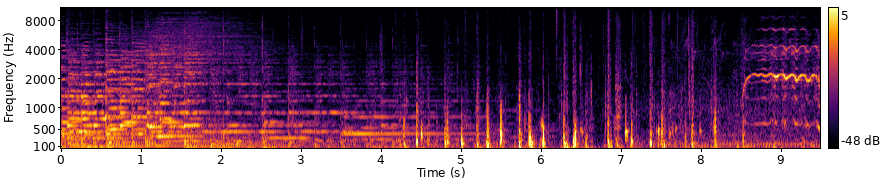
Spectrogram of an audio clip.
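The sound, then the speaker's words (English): The hooves of a horse named Plato clip-clop in a quick, steady rhythm over a musical background, growing clear after a few seconds, with a brief whinny near the end. “Oh, and I'd like to borrow the horse.”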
